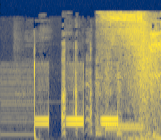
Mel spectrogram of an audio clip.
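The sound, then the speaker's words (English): A phone hang-up tone: a low steady hum, a sharp click, then three short bursts of two-pitched electronic beeps, fading into a wash of hissy noise. No one speaks. “Okay, sir, I need to hang up with you now.”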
